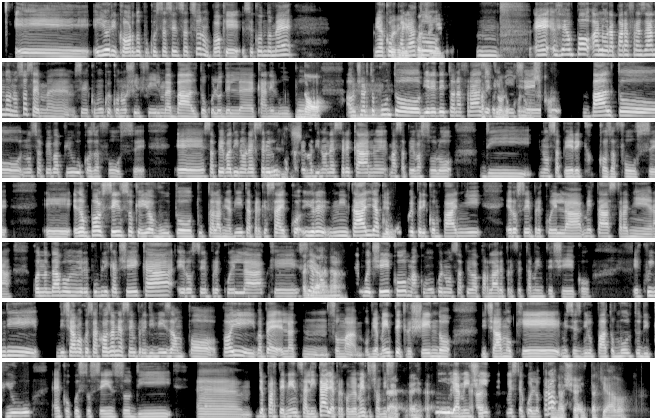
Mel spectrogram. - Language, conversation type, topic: Italian, podcast, Qual è una sfida che hai affrontato crescendo in un contesto multiculturale?
- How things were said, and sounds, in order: tapping; other background noise; blowing; unintelligible speech; unintelligible speech; "avevo" said as "aveo"; unintelligible speech; "insomma" said as "nsomma"; "Cioè" said as "ceh"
